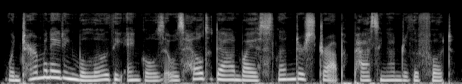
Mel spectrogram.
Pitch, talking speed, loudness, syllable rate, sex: 215 Hz, 220 wpm, -15 LUFS, 5.7 syllables/s, female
